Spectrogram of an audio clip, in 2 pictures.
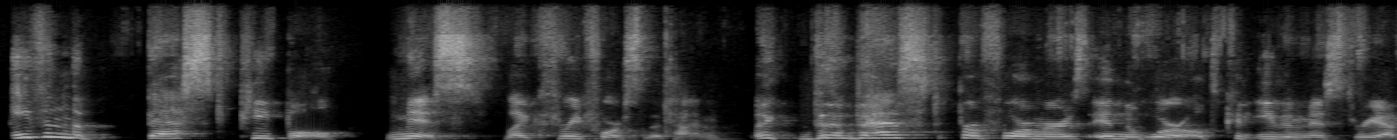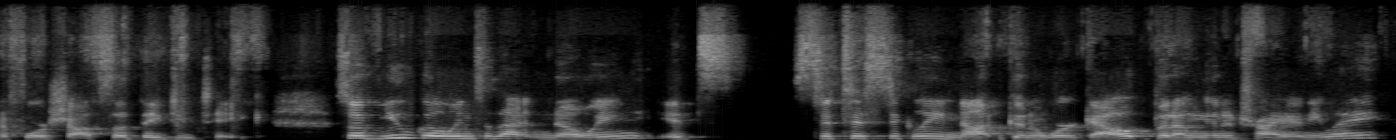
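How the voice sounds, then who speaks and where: A woman speaking as an interview guest, giving advice and telling anecdotes in an animated, conversational way. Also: fairly high pitch, moderate pace. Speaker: interview guest, head of client acquisition.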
